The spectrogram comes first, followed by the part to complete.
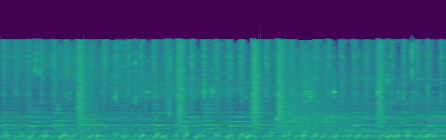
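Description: Background music with steady low notes. Over it, water is squirted from a plastic wash bottle into a glass volumetric flask, a rapid run of short rising bubbly chirps that stops right at the end.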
